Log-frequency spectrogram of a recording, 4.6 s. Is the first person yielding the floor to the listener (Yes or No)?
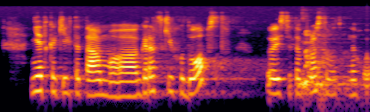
No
